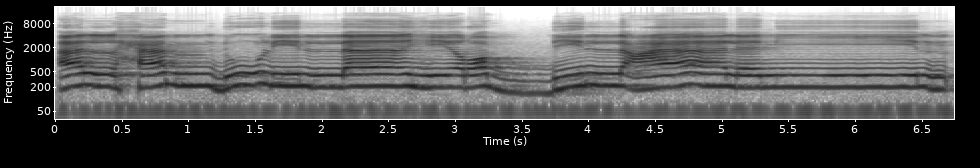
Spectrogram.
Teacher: Padahal di situ adalah ha-nya lembut ya, ha sifatnya hamas dirasakan sampai ada udara yang keluar lembut. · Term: sifat hamas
